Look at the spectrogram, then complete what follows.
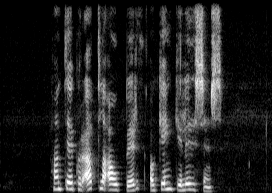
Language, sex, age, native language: Icelandic, female, 40-49, Icelandic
